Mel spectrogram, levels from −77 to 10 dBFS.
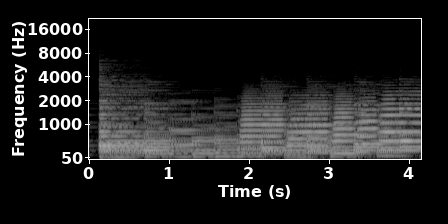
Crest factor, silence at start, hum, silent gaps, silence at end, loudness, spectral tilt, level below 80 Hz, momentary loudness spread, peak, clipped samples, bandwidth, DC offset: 14 dB; 0.1 s; none; none; 0 s; -27 LUFS; -8 dB/octave; -50 dBFS; 8 LU; -12 dBFS; under 0.1%; 7.6 kHz; under 0.1%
